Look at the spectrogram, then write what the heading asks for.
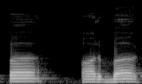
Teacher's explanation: हम लोग पहले अपने लिप्स को क्लोज़ करते हैं और फिर हवा के थोड़े से प्रेशर के साथ साउंड्स क्रिएट करते हैं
